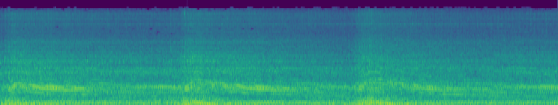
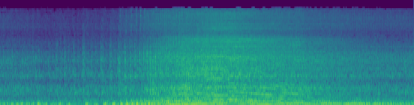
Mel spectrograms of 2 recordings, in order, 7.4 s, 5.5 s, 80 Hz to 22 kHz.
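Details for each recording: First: Hero Glamour 125, 20-25 days after clutch plate change, clutch lever pulled: steady rough rubbing drone under the exhaust, rising slightly with each blip; clutch bush rubbing the bearing collar/housing. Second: Hero Glamour 125, clutch lever pulled, after fixing the clutch bush that was touching the housing: even engine beat, smooth rev rise and fall, no scraping or rubbing; clutch side now healthy.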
